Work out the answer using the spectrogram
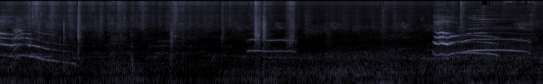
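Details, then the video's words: Cats in rural life: a long falling meow opens, then quieter gaps with faint knocks, a short meow midway, and a bright rising-falling meow near the end over low background hum. "The sounds of cats in rural life are beautiful"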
